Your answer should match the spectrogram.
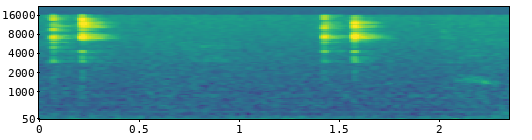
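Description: Faint computer mouse clicks over near silence: one quick pair of ticks at the start and another about a second and a half in.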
